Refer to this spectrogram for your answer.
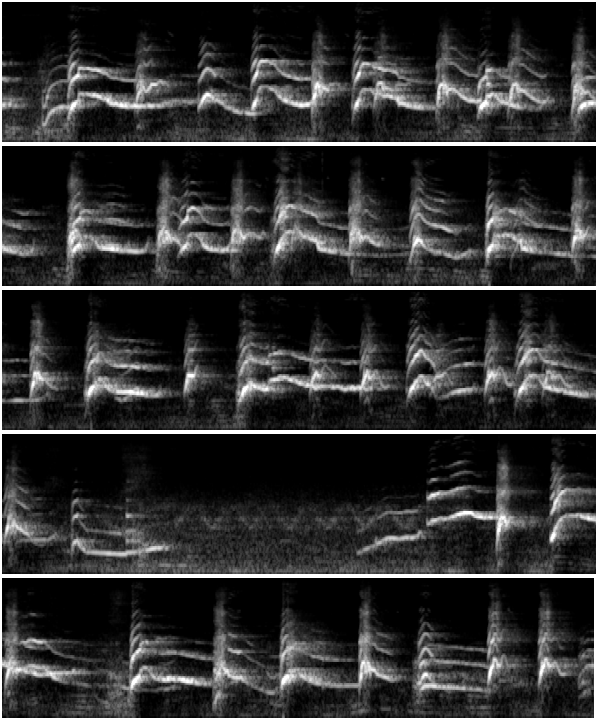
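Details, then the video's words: Miniature Pinscher male howling at a car alarm from its owner's bed: rapid series of short, yelping howl notes, each swooping up then down, nearly twice a second, a brief low whine midway, then the yips resume. "Mini pinscher howling in his natural habitat"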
